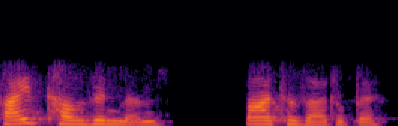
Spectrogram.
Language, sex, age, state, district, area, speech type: Hindi, female, 60+, Madhya Pradesh, Bhopal, urban, conversation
